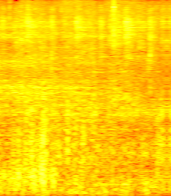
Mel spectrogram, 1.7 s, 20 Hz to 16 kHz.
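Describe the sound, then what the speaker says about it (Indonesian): Strong wind roars and buffets a microphone during a group road cycling challenge around a loop at PIK2, a loud continuous rumbling whoosh with no speech. "anginnya gede banget"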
